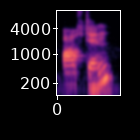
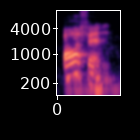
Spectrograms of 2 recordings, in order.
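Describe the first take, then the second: First: The T sound is clearly pronounced. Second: The T sound is left silent. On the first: "you're right. I usually say often" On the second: "it is common to hear often"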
